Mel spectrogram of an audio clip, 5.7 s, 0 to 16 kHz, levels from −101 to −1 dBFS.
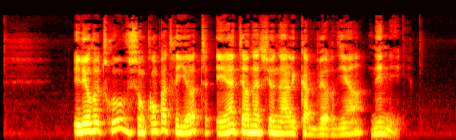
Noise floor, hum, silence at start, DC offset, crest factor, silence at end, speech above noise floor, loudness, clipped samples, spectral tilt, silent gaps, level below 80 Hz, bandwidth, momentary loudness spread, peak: -64 dBFS; none; 0.9 s; under 0.1%; 18 dB; 0.7 s; 45 dB; -19 LUFS; under 0.1%; -4.5 dB/octave; none; -56 dBFS; 11 kHz; 9 LU; -2 dBFS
